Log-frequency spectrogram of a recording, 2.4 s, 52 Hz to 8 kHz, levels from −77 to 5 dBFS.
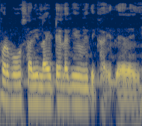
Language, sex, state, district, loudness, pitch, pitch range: Hindi, male, Haryana, Rohtak, -15 LUFS, 130 Hz, 125-135 Hz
